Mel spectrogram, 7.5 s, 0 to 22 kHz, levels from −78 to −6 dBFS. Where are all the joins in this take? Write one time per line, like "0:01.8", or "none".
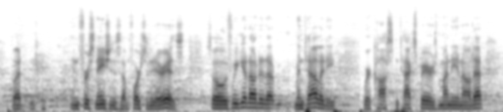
none

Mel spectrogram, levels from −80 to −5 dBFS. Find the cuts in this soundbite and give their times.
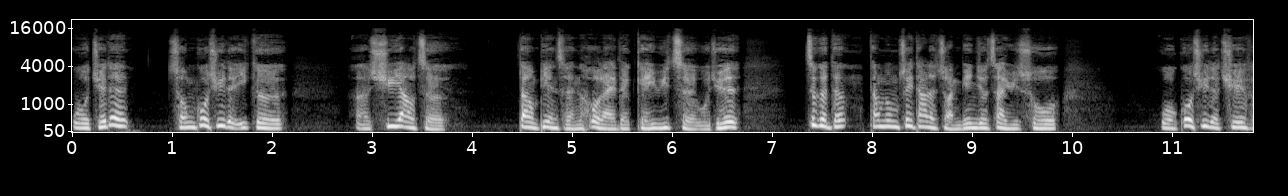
none

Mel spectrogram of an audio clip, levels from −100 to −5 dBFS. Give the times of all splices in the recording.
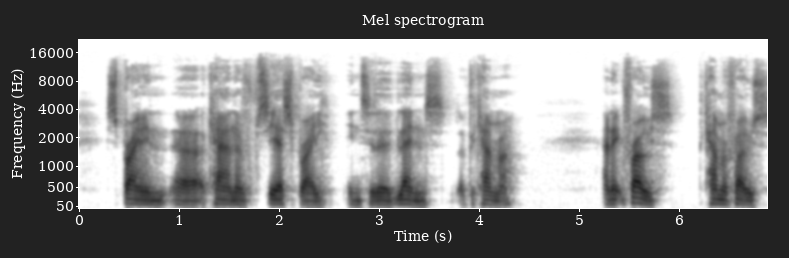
none

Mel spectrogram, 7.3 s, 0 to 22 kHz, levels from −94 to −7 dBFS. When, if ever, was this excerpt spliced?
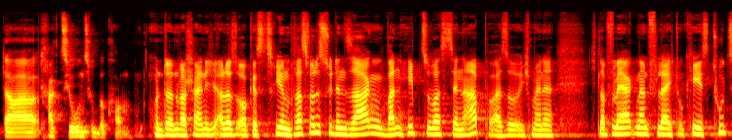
0:02.9
0:06.1

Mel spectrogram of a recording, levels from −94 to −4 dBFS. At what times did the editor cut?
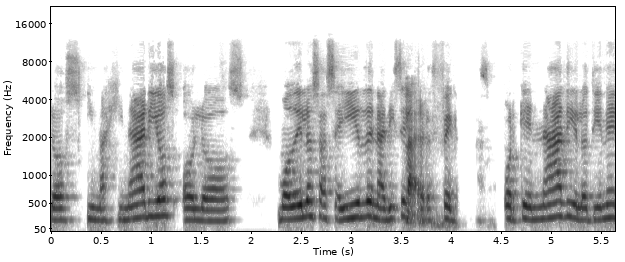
none

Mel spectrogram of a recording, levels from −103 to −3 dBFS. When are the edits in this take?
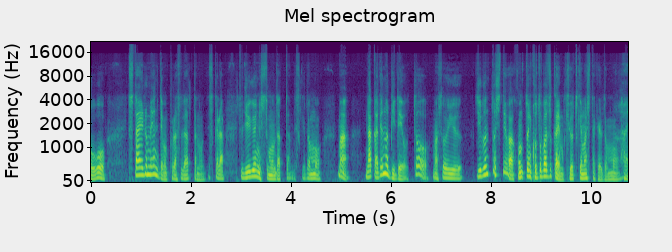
0:02.3

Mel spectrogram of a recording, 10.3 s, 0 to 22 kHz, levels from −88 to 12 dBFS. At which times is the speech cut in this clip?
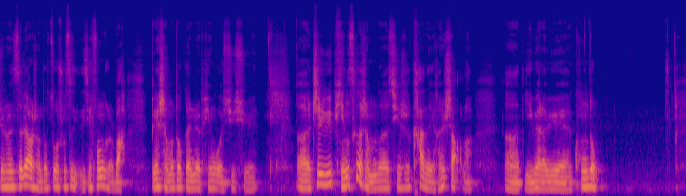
0:03.4
0:07.8

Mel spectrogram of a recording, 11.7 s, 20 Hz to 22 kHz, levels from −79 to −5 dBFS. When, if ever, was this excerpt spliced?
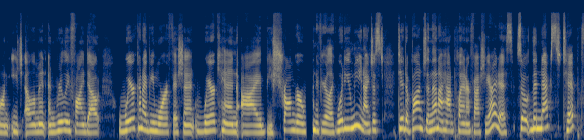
0:06.1
0:10.3

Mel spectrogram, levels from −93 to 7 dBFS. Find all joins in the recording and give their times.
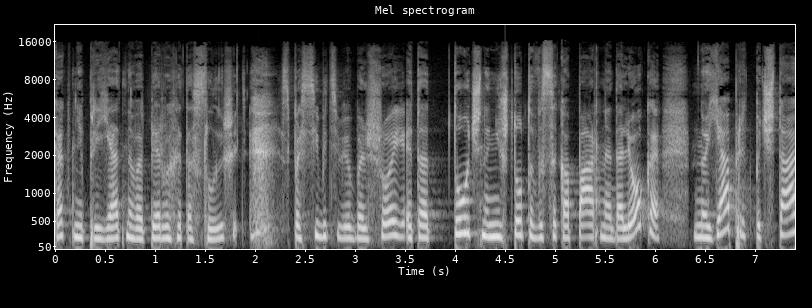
0:03.5

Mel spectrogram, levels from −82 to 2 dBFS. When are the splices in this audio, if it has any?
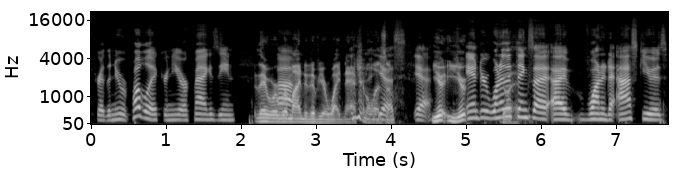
0:02.2

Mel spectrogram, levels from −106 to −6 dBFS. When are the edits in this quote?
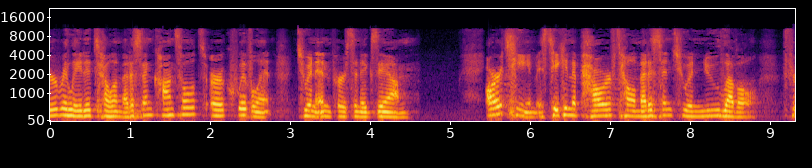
0:05.4

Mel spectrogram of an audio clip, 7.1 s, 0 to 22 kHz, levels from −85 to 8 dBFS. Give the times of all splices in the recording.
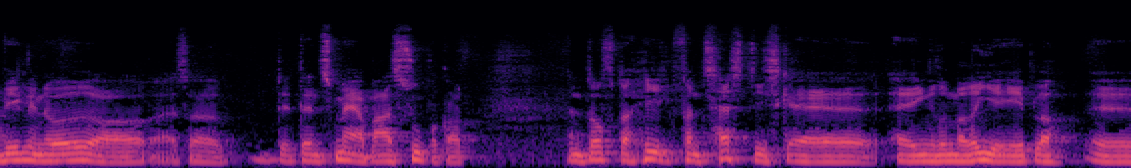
0:03.5

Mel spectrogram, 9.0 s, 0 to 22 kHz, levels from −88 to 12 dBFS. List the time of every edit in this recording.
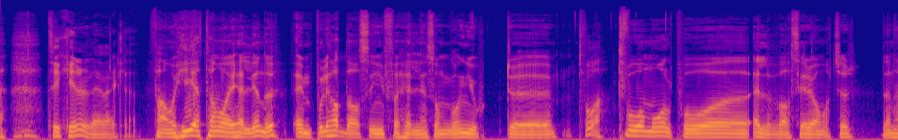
0:06.1

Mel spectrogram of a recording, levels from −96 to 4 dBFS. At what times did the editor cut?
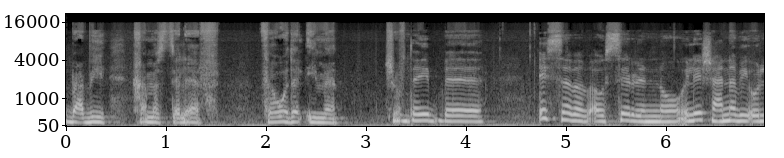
0:03.4

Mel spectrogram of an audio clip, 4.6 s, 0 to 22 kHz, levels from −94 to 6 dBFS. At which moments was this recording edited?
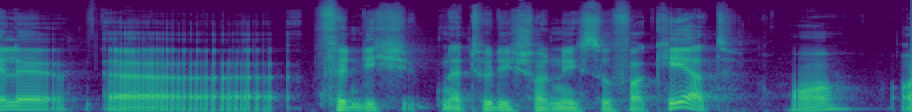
0:01.5

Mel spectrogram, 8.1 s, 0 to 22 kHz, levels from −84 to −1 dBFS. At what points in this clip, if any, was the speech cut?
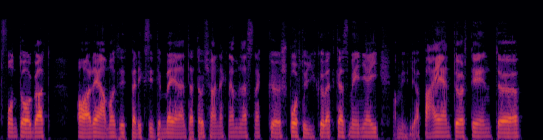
0:05.9

